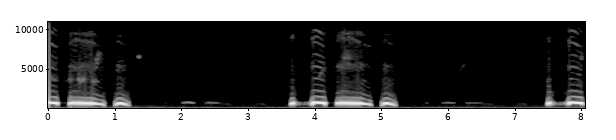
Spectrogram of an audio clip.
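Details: Spotted dove lure call, said to draw a fast response in any forest: a low mellow phrase of short hoot, held coo, rolling falling coo and arched final note, repeated about every three and a half seconds, with a quiet background.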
